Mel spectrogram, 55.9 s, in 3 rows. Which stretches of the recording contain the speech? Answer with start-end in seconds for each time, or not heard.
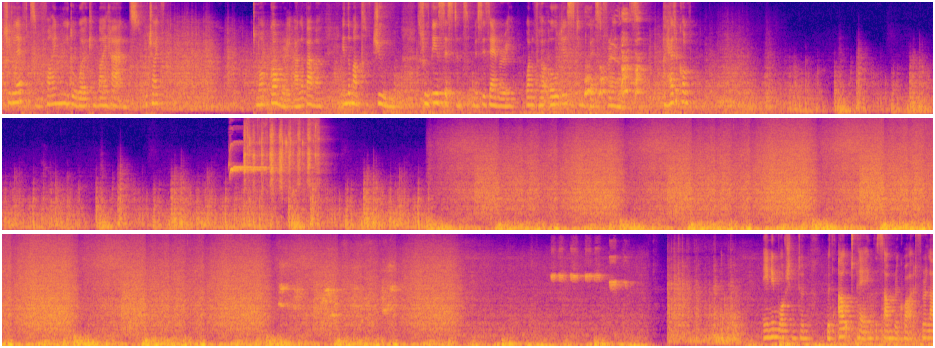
0.0-3.2, 5.0-13.8, 52.5-55.8.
